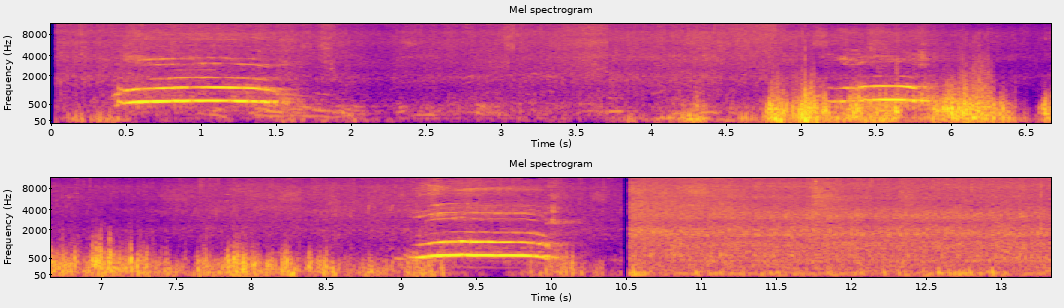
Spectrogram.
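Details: A seal at the Cornish Seal Sanctuary, a rescue and rehabilitation centre near Gweek, Cornwall, on the Helford estuary, gives drawn-out, nasal wailing calls with a rich stack of harmonics, repeated a few times.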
